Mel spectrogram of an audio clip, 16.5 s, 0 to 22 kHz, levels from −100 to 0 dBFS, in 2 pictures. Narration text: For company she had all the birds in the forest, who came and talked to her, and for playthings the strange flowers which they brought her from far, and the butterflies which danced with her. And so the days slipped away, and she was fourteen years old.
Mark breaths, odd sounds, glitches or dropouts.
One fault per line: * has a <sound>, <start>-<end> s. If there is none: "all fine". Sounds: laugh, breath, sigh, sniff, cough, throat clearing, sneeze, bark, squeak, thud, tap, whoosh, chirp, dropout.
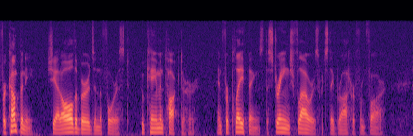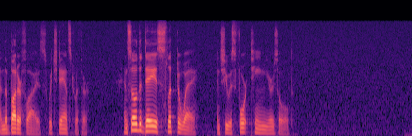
all fine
